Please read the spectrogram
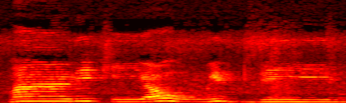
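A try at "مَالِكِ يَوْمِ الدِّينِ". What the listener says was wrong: Kurang mencucu. Tinggal monyong doang.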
